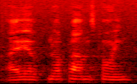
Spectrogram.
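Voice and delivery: ordinary talk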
